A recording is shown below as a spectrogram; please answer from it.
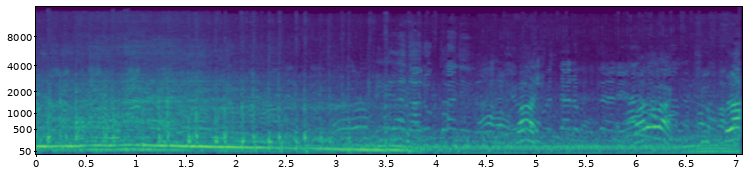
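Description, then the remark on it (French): A motorboat engine drones steadily as a boat of refugees crosses the Aegean Sea at night, its low hum sliding down in pitch partway through, while several people talk loudly over it. “C'est lui qui a démarré le bateau.”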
